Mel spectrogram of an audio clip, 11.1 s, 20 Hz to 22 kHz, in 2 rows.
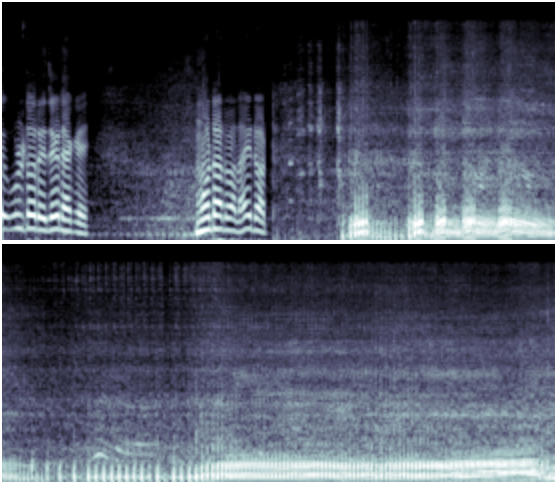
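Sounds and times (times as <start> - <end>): dirt bike engine revving and idling: 3.4 - 11.0.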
